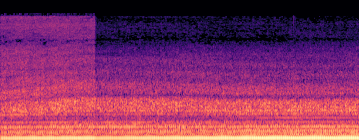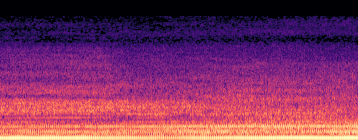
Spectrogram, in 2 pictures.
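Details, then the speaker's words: Troy-Bilt mower with Honda engine, first run after carburetor cleaning and draining water-contaminated fuel, previously would not start: runs fast and steady with a constant high drone, never settling; idle speed too high, needs adjusting. "High RPM, we should adjust it. Okay."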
